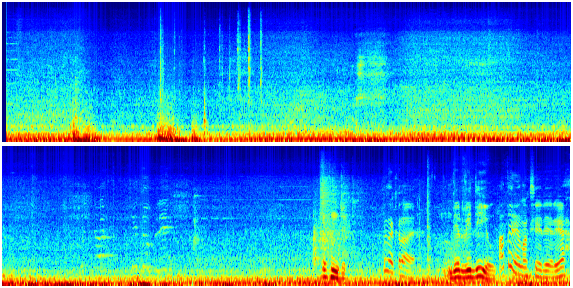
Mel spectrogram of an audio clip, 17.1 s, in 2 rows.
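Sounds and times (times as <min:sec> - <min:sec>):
car engine low rumble: 0:00.1 - 0:17.0
sharp clicks: 0:03.2 - 0:04.0.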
